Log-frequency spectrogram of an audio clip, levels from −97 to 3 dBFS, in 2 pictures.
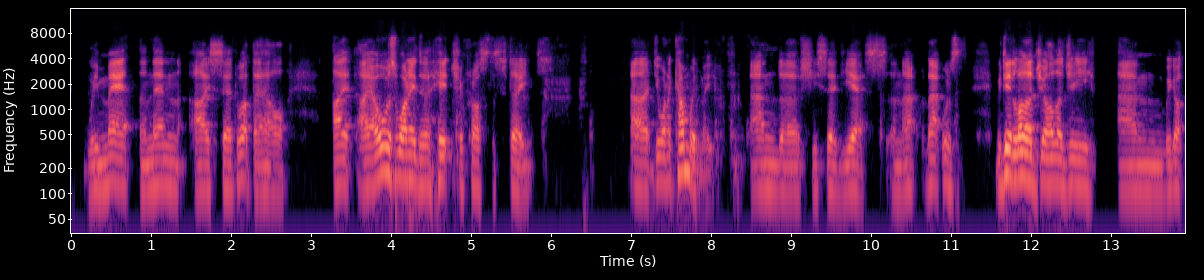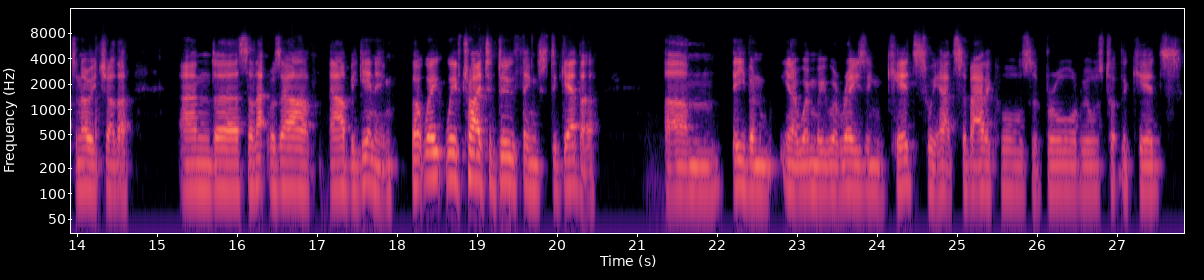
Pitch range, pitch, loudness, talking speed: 110-130 Hz, 115 Hz, -30 LUFS, 175 wpm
